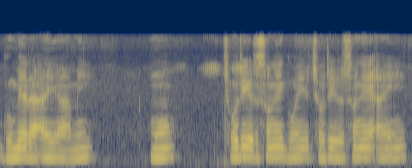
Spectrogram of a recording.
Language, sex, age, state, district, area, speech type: Nepali, female, 60+, West Bengal, Kalimpong, rural, spontaneous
